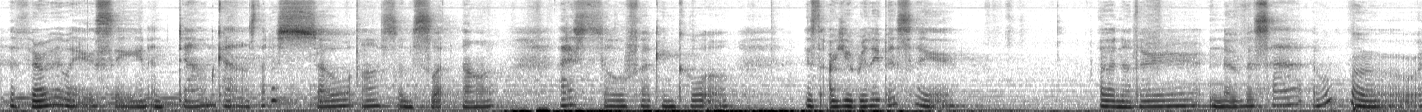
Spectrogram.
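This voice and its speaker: A woman hosts a soft-spoken ASMR stream at a slow, gentle pace, often sinking into a breathy whisper. Her voice has a creaky edge and sits in a wash of long, roomy reverb. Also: medium pitch. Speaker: streamer hosting ASMR tarot readings.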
